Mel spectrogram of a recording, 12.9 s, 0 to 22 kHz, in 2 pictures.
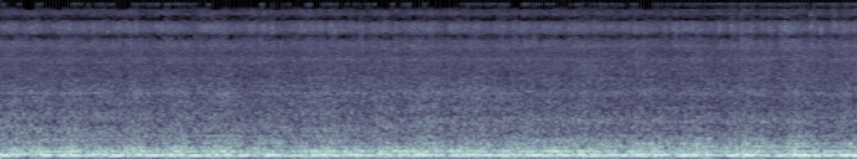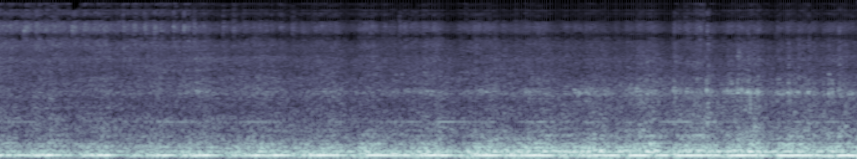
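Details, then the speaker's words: LS-swapped C10 pickup, 6.0 with cam, after new injectors, first start of morning: deep, steady V8 idle with smooth even beat, no misses or knocks; healthy. "But we drove it around the block and all yesterday, and it all done good. Takes gas good, it's real snappy."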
